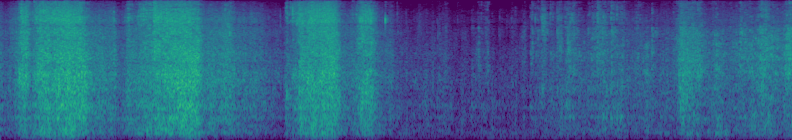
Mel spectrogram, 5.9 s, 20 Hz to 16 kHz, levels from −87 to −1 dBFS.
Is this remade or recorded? recorded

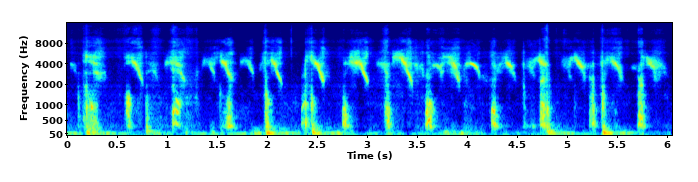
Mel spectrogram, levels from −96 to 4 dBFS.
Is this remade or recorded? remade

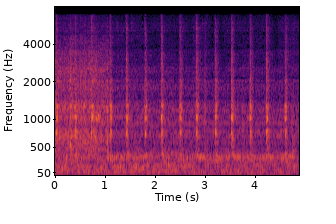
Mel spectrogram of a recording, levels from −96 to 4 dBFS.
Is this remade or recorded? remade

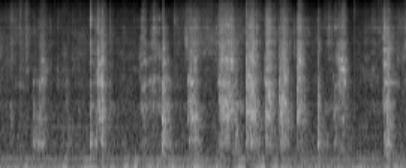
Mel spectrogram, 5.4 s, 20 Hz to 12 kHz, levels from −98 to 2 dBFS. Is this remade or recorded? remade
